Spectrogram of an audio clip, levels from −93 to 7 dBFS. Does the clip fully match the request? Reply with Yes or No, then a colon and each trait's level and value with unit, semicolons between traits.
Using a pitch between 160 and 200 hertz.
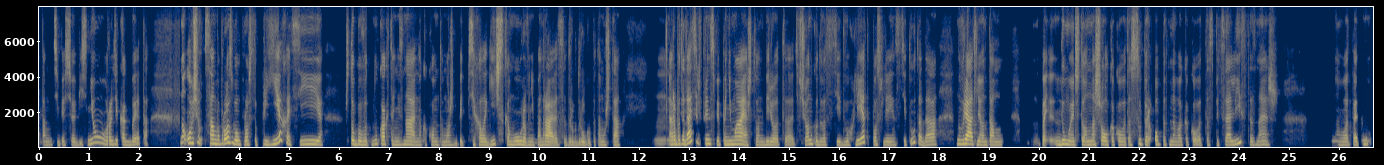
Yes: high, 190 Hz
